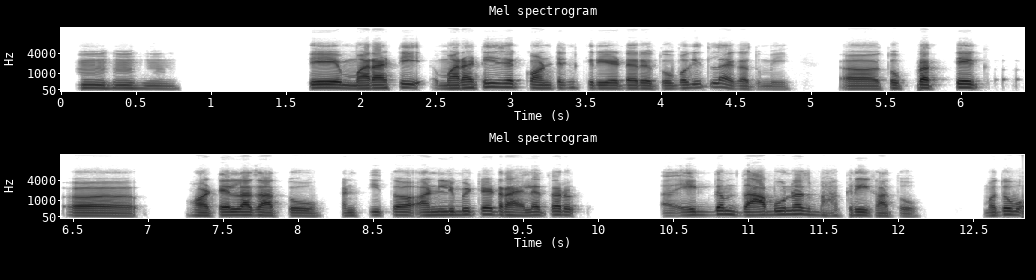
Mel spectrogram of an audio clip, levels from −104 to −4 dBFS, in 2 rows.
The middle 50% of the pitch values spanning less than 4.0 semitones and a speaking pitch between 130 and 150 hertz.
Yes: average, 2.9 semitones; low, 135 Hz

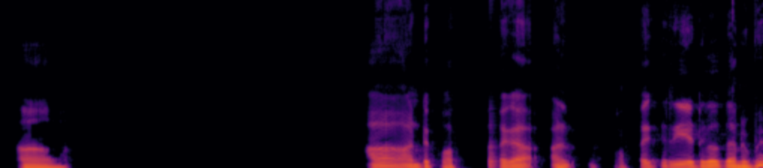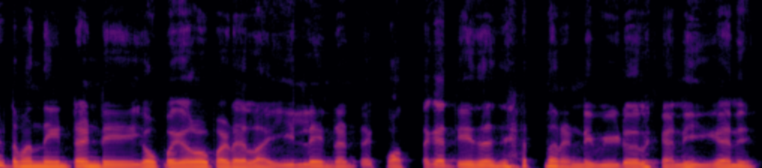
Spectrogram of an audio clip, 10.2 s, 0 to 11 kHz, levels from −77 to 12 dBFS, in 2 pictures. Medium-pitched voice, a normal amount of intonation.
Yes: medium, 145 Hz; average, 3.2 semitones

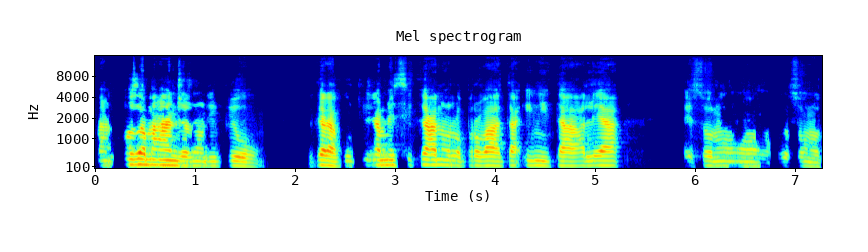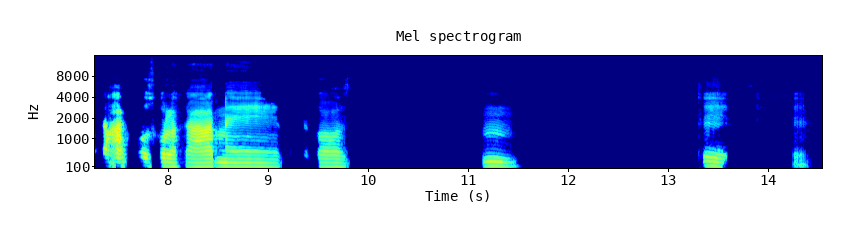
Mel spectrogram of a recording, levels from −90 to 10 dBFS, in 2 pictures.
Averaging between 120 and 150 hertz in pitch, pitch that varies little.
No: medium, 140 Hz; average, 3.1 semitones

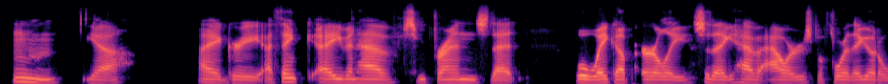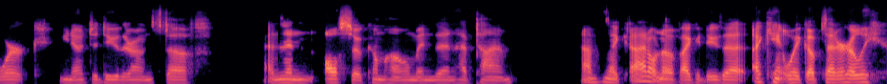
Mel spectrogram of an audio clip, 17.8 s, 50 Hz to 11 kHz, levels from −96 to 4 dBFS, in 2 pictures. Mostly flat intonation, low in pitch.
Yes: narrow, 1.6 semitones; low, 125 Hz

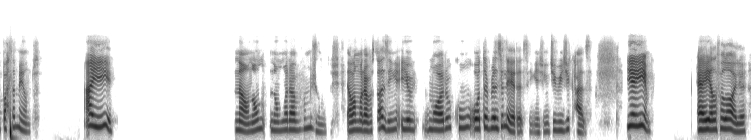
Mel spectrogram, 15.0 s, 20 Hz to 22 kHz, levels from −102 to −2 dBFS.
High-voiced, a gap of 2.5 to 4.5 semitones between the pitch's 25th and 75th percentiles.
Yes: high, 235 Hz; average, 3.9 semitones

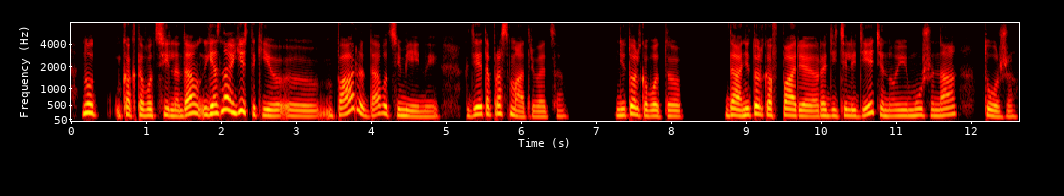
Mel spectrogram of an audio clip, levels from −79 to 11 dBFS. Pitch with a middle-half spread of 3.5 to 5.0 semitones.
Yes: average, 3.9 semitones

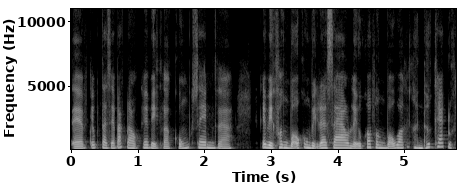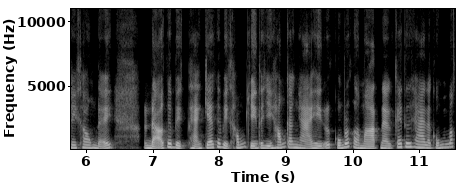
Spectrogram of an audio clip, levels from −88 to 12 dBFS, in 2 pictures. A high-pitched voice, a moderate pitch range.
Yes: high, 205 Hz; average, 4.1 semitones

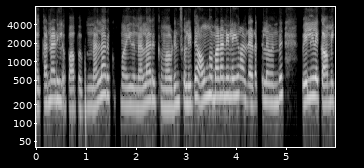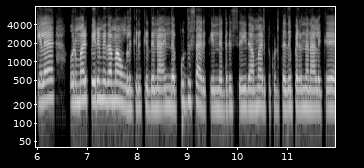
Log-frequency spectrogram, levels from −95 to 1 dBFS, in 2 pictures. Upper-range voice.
Yes: high, 205 Hz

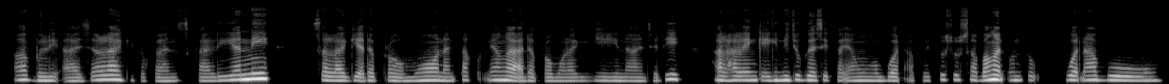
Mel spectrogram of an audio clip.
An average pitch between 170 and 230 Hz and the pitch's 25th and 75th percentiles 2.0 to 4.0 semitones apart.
Yes: medium, 185 Hz; narrow, 2.5 semitones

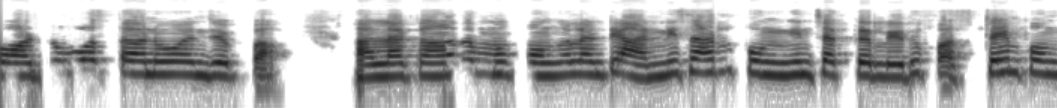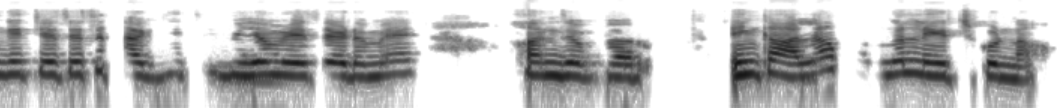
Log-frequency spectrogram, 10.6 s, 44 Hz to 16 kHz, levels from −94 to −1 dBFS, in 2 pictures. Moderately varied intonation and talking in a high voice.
No: narrow, 1.9 semitones; very high, 275 Hz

